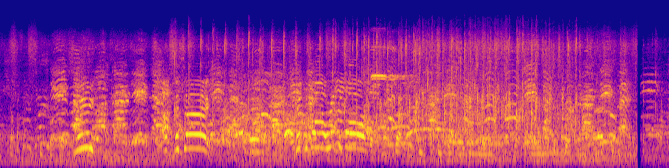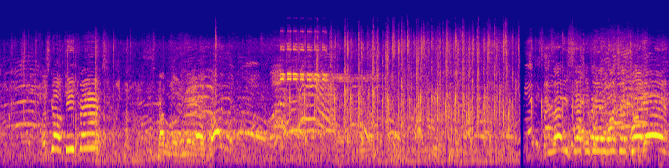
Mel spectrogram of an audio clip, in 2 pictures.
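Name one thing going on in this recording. A crowd of spectators and young players shouts and cheers nearby outdoors.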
